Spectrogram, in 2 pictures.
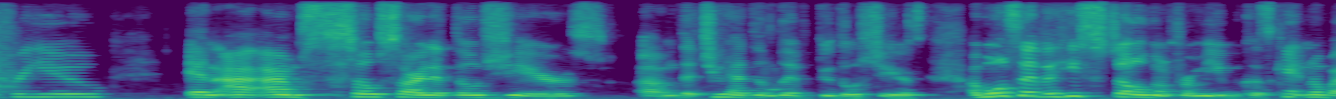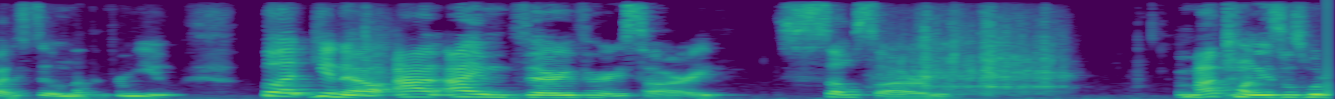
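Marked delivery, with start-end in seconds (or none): none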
